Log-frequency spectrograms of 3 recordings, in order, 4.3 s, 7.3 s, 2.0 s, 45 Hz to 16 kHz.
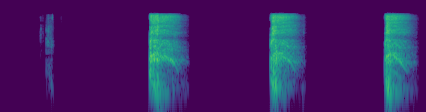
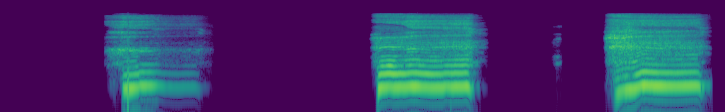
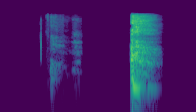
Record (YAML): three_cough_length: 4.3 s
three_cough_amplitude: 24882
three_cough_signal_mean_std_ratio: 0.31
exhalation_length: 7.3 s
exhalation_amplitude: 14125
exhalation_signal_mean_std_ratio: 0.52
cough_length: 2.0 s
cough_amplitude: 29043
cough_signal_mean_std_ratio: 0.24
survey_phase: beta (2021-08-13 to 2022-03-07)
age: 45-64
gender: Male
wearing_mask: 'No'
symptom_none: true
smoker_status: Never smoked
respiratory_condition_asthma: false
respiratory_condition_other: false
recruitment_source: REACT
submission_delay: 4 days
covid_test_result: Negative
covid_test_method: RT-qPCR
